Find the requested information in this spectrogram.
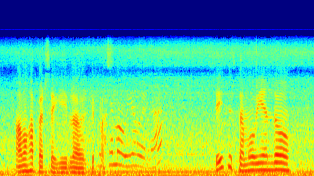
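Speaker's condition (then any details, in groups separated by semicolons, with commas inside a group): No condition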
